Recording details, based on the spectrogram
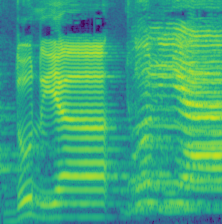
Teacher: یہاں پر غنہ نہیں کریں گے کیونکہ نون ساکن کے بعد یا حروف یرملون میں سے اسی کلمے میں آ رہی ہے، ایک کلمے میں آ رہی ہے، تو اس وجہ سے یہاں پر غنہ نہیں کریں گے۔ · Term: اظہار مطلق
